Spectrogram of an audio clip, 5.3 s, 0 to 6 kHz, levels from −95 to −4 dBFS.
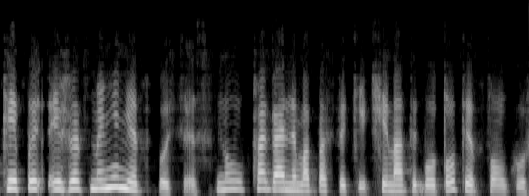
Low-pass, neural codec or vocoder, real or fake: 5.4 kHz; codec, 16 kHz, 1 kbps, FunCodec, trained on LibriTTS, 50 frames a second; fake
